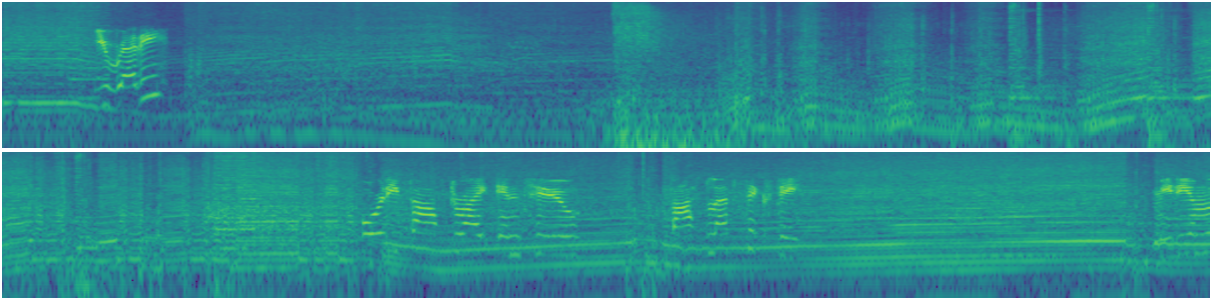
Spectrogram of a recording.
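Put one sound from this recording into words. Tyres crunch and spray over loose gravel.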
